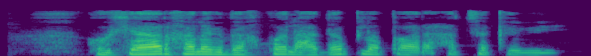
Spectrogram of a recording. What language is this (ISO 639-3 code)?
pus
